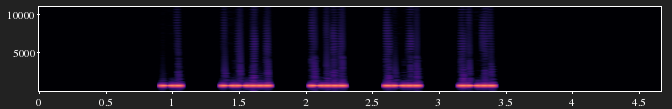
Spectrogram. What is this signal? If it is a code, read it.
Morse code, heard as a keyed tone, about 46 wpm, spaced as for 21 wpm, 700 Hz. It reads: N7BLL
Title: USA Call Signs - 5 Characters - 4x Character Spacing - 45wpm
